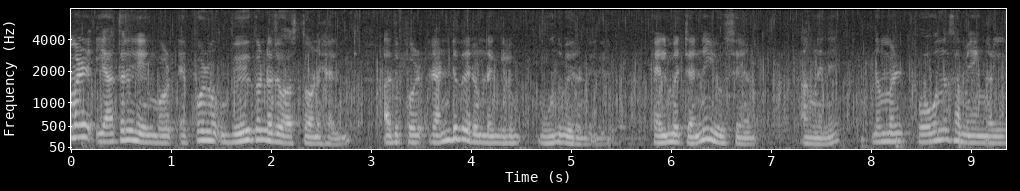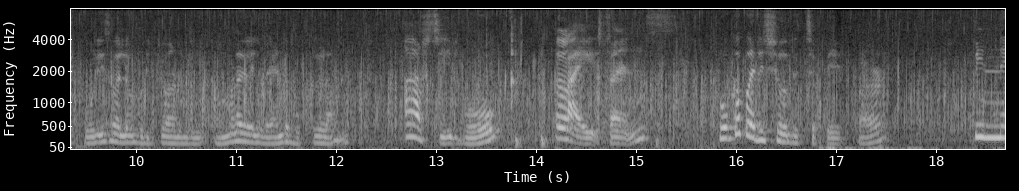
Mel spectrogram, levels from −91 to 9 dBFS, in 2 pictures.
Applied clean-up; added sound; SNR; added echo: none; Boiling; 12 dB; reverberation time 0.4 s.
